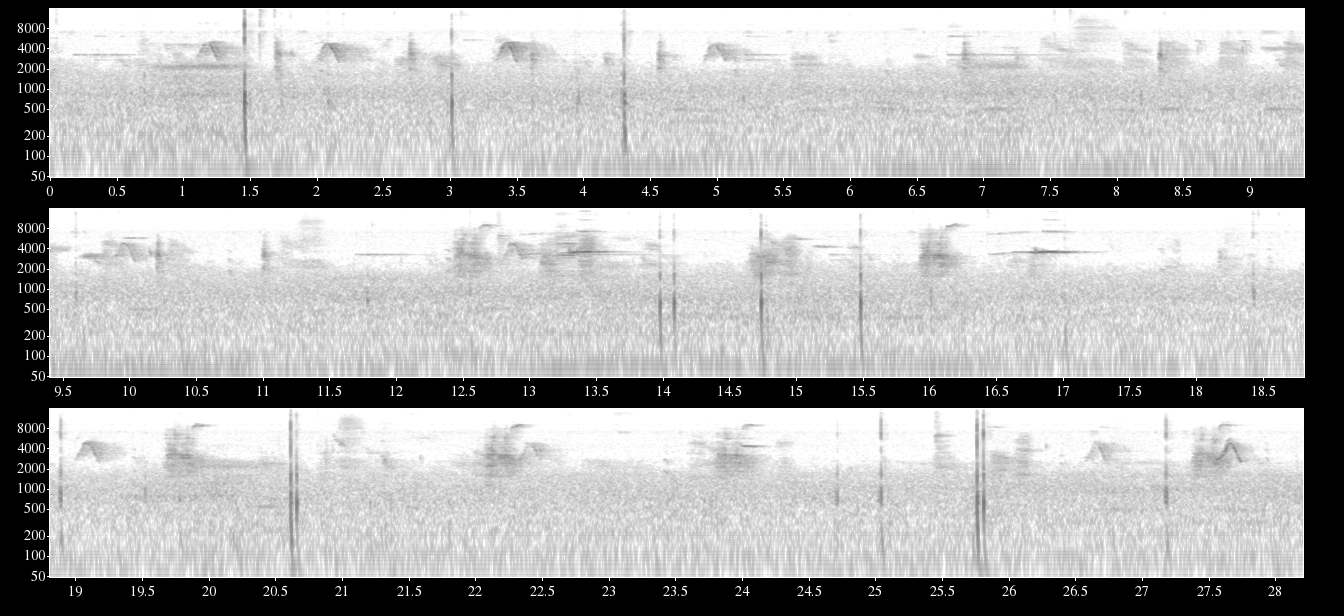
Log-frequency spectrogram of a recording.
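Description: Small birds chirping: scattered short, high calls throughout, with a few sharp clicks among them, over a faint low background.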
